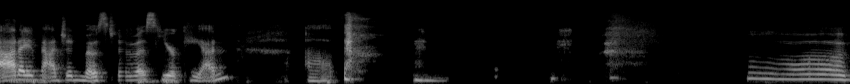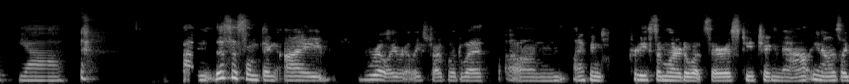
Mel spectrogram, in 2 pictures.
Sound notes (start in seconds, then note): 6.2 laughter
